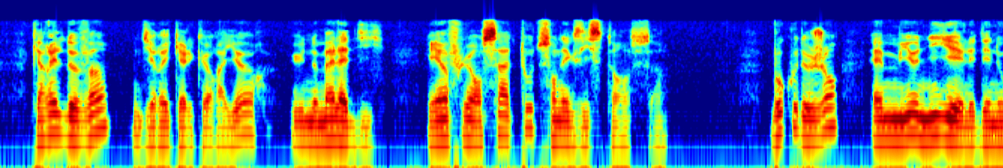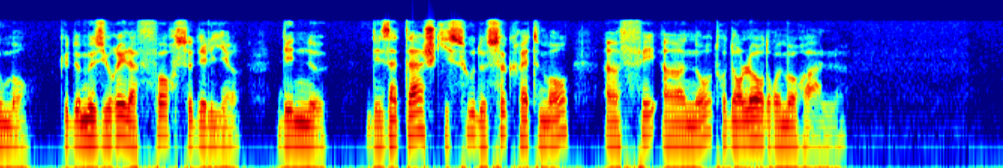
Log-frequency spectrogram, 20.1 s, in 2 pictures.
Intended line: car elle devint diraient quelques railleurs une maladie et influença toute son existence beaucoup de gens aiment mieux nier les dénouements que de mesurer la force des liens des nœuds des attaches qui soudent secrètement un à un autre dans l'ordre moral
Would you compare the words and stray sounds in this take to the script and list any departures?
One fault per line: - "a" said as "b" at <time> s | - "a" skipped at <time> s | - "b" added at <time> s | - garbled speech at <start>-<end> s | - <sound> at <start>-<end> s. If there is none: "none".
- "fait" added at 16.2 s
